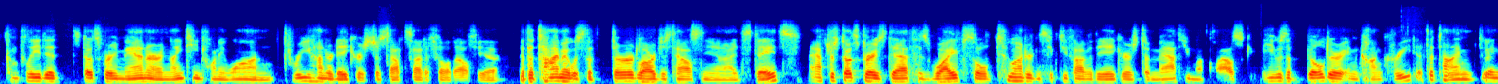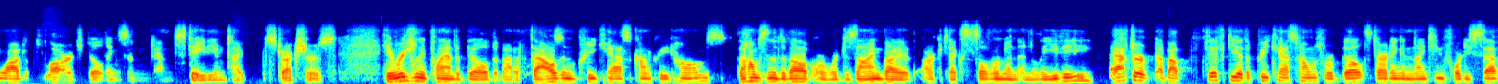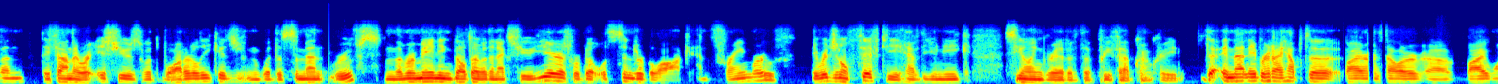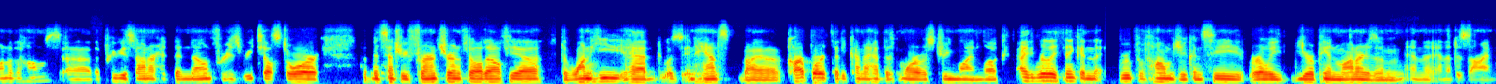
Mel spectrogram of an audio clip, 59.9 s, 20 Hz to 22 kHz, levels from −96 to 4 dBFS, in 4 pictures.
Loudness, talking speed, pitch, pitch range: -17 LUFS, 200 wpm, 105 Hz, 95-115 Hz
